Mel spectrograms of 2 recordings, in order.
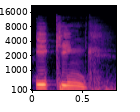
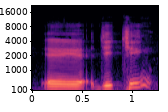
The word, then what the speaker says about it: I Ching: Se pronuncia I Ching. – I Ching. – Ajá. – I Ching tiene mis respuestas. – Se llama... Le dicen I Ching. Aquí está con la G, pero es Yi Ching o I Ching.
